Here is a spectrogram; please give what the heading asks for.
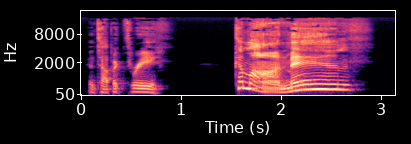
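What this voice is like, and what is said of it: Joe Biden impression, Delaware-Scranton accent. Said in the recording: “Trying to make that sound as Biden-y as I can. It's hard. It's hard to get that Delaware accent quite right. Scranton accent, Scranton by way of Delaware accent.”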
